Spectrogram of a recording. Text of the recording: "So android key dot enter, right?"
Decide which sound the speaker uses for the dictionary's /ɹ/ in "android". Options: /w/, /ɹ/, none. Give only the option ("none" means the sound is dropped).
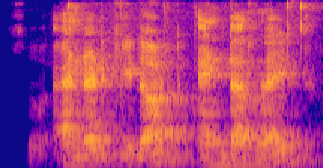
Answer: none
